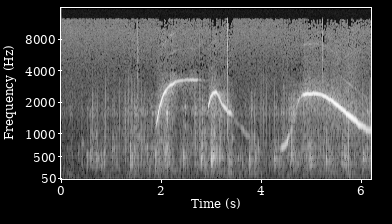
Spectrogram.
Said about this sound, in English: That's the oddest way they whistle. I've heard it several times along the street.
